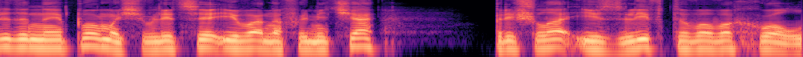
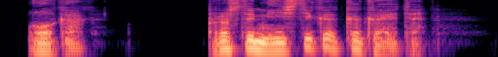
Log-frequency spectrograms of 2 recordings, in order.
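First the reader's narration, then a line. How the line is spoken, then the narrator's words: Muttering. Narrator (Russian): пробормотал зам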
